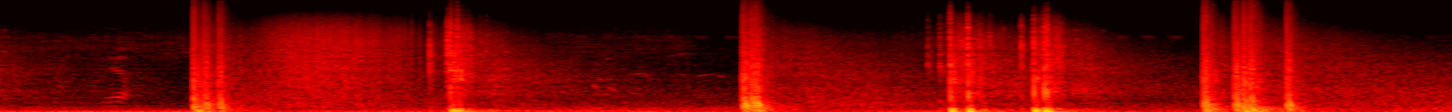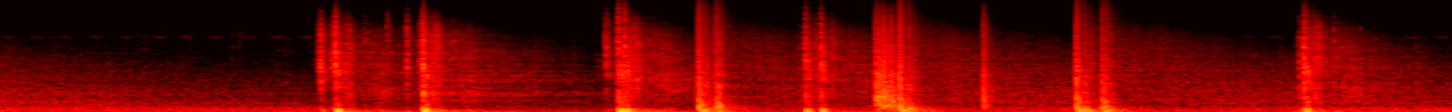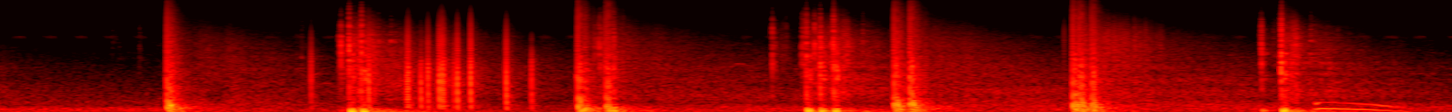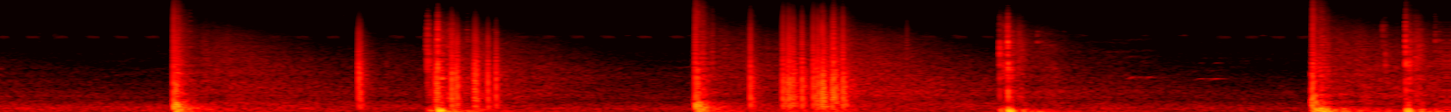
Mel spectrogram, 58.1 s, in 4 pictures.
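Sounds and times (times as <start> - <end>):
firework shells bursting: 0.0 - 6.0, 30.2 - 36.2, 39.6 - 43.7
crackling firework pops: 2.0 - 5.6, 9.2 - 11.2, 16.8 - 19.6, 20.5 - 24.7, 27.5 - 28.9, 30.2 - 31.4, 32.0 - 35.9, 36.8 - 38.9, 39.7 - 40.8, 41.6 - 42.5, 47.2 - 49.1, 50.5 - 52.8, 53.5 - 54.4, 56.7 - 58.0.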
